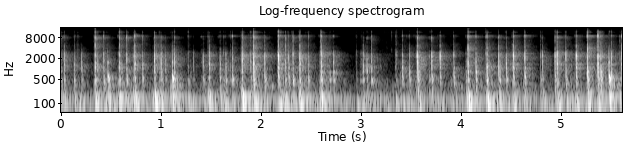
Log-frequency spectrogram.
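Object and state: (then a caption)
Mechanical keyboard with PBT plastic keycaps. Fingertips of both hands type quickly on a white Keydous NJ80 mechanical keyboard with PBT keycaps. A steady stream of short, crisp keystrokes with a deep, low thock and bright clicky tops briefly eases around the three-second mark before picking back up. Each press dies away almost instantly.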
